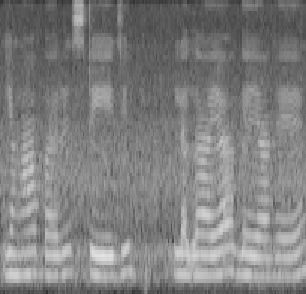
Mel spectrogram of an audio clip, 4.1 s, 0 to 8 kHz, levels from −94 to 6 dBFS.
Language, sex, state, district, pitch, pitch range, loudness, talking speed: Hindi, female, Haryana, Jhajjar, 215 Hz, 205-225 Hz, -16 LUFS, 90 wpm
